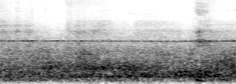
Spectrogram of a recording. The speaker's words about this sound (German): Ich finde die Flugzeuge ja ganz toll, aber in der Menge nerven sie.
